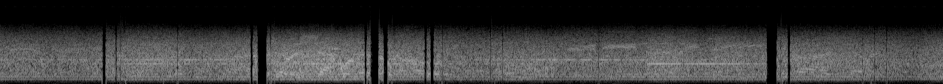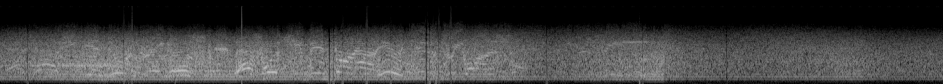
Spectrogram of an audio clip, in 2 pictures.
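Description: CB radio receiver on channel 28 putting out garbled, unintelligible voices through static, with several steady whistling tones underneath. The voices are loudest and most wavering in the second half, and the audio drops out completely three times in the first half.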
